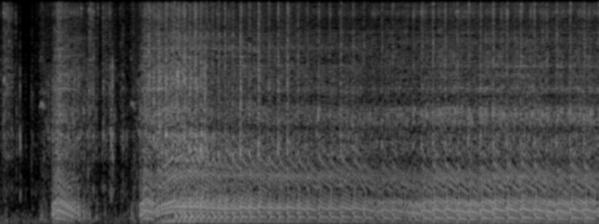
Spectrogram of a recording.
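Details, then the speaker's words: Husqvarna string trimmer with new aftermarket carburetor, fuel lines correctly routed: fires on a pull into a clean even two-stroke buzz, revs from idle perfectly and sounds strong at wide open throttle; runs normally. "because it started the way it was supposed to revved from idle perfectly and sounds fantastic at wide open throttle"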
